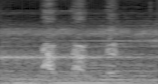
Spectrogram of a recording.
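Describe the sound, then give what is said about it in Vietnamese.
A dog barks while scratching at the ground with its front paws under a mango tree in a garden. Three short, fairly faint barks come in quick, even succession over a low background hum. “Vừa cào nó vừa sủa lên vài tiếng: Vàng, Vàng ơi.”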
